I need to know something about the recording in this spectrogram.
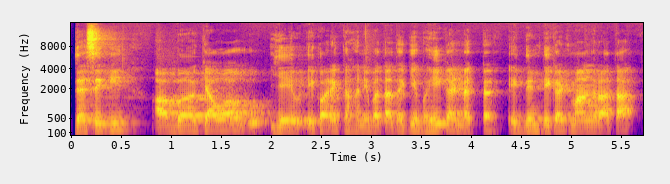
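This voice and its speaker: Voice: medium pitch, fairly even intonation, moderate pace. A teacher giving an exam revision lesson, retelling a chapter's story in a conversational way with frequent rhetorical questions. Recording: roomy echo.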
